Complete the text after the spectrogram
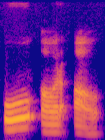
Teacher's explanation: इसके बाद आता है आपका कंठोष्ठ वर्ण, यानी कि कंठ और होठ दोनों को मिलाकर के कंठ और होठ, जिन वर्णों के उच्चारण में कंठ तथा ओष्ठ दोनों का सहयोग करके उच्चारण किया जाए वो कंठोष्ठ वर्ण कहलाते हैं। इसके कि ओ और औ, ये दो जो वर्ण हैं आपके कंठोष्ठ वर्ण कहलाते हैं।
